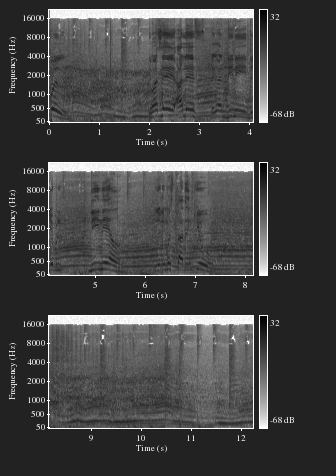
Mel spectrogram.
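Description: Tyres screech as a car slides through turns.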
